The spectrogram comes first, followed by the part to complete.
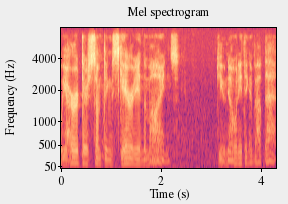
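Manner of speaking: serious hush. Role-playing a character matching a Triton woman's hushed tone, in a lowered voice. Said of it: "I also match her by lowering my voice".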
